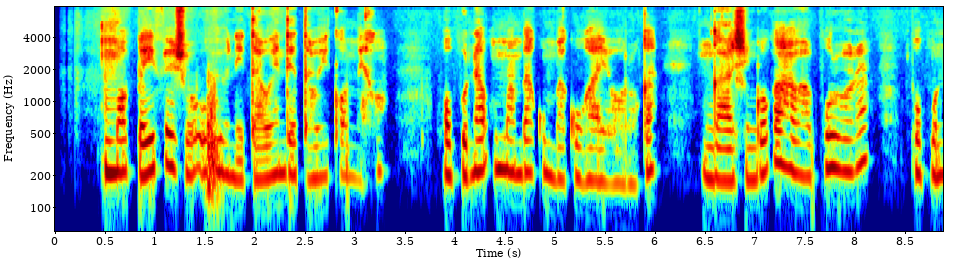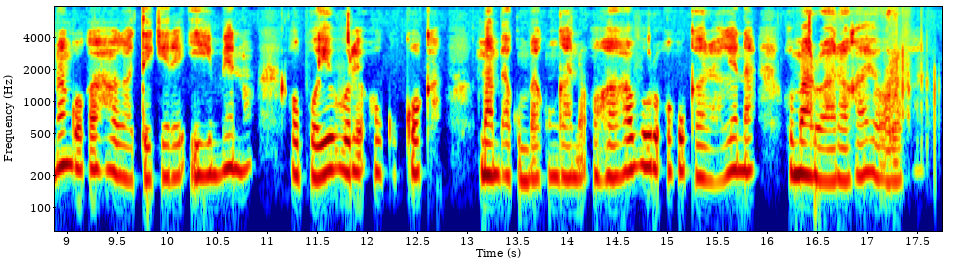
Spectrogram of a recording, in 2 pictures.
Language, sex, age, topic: Oshiwambo, female, 25-35, agriculture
